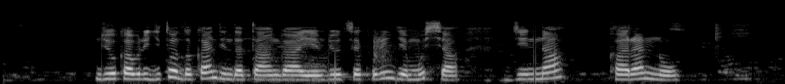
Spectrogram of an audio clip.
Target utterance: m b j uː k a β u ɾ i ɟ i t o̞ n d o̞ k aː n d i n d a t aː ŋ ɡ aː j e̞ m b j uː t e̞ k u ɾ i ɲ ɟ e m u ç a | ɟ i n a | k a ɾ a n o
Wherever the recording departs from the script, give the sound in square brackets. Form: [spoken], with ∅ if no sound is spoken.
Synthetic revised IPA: m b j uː k a β u ɾ i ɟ i t o̞ n d o̞ k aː n d i n d a t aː ŋ ɡ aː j e̞ m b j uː [t͡s] e̞ k u ɾ i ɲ ɟ e m u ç a | ɟ i n a | k a ɾ a n o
